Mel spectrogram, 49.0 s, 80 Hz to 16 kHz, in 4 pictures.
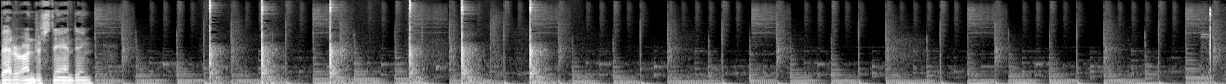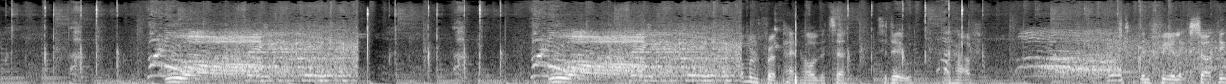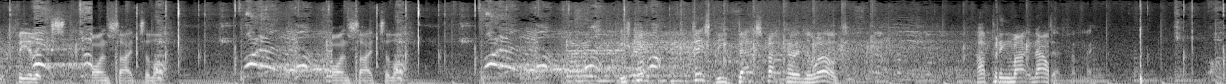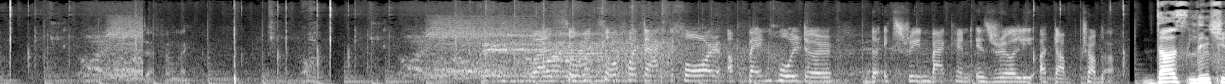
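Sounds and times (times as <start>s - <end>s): music: 0.0s - 49.0s
background music with beat: 1.0s - 19.7s
table tennis ball clicks: 2.1s - 5.6s, 12.0s - 13.6s, 15.9s - 17.4s, 20.2s - 22.2s, 25.8s - 27.0s, 28.2s - 29.4s, 35.9s - 37.6s, 39.1s - 40.6s
person speaking: 48.2s - 49.0s.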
